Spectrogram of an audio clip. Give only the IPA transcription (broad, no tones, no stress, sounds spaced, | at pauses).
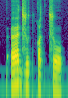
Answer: ʔ ɜ d͡z u t qʷ i t t͡s o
